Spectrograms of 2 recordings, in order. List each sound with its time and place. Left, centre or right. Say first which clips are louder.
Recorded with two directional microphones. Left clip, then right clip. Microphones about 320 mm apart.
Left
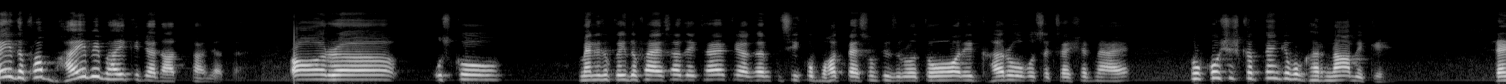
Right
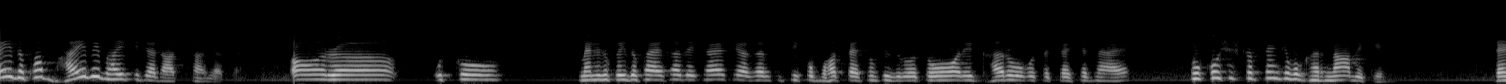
0.0 s a woman's voice: left 10 dB; centre
5.8 s a woman's voice: left 8 dB; centre
8.0 s a woman's voice: left 11 dB; centre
